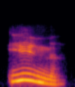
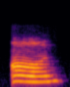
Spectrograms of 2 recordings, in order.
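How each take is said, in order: First: IN drawn out as French "une"; denasalized vowel. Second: ON as a single French nasal vowel; nasalized vowel. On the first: Teacher showing how feminine is heard, slow denasalized IN. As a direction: stretch IN with rounded u and released N. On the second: Teacher contrasting what not to say, nasalized ON. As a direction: hold ON in the nose, like French "un". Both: Shown as a demonstration. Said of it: "es quitándole la nasalización".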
